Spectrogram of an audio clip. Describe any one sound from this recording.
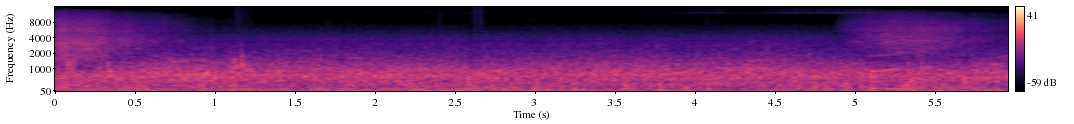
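Water rushes and gurgles along a slide.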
